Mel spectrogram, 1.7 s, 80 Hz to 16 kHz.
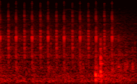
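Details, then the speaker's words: Purge solenoid driven by a Power Probe IV pulsed command at a fast rate, not a 100% duty cycle: crisp, even clicking about ten times a second as it snaps open and shut normally. "Of course, you can hear the purge solenoid clicking."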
